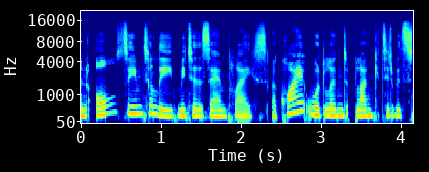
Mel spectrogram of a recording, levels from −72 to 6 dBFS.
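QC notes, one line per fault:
0.31–0.55 s, sudden gain jump: speech and background noise drop together by about 12 dB in one step, then recover just before "to lead me to", likely from an unramped gain change. The waveform shows a flat-edged notch, the spectrogram a uniform darkening.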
